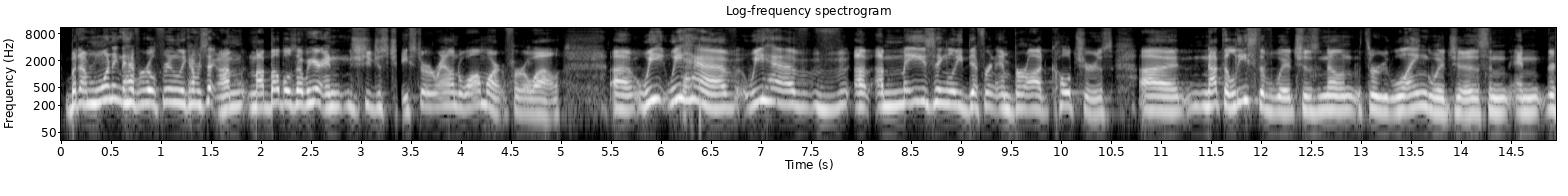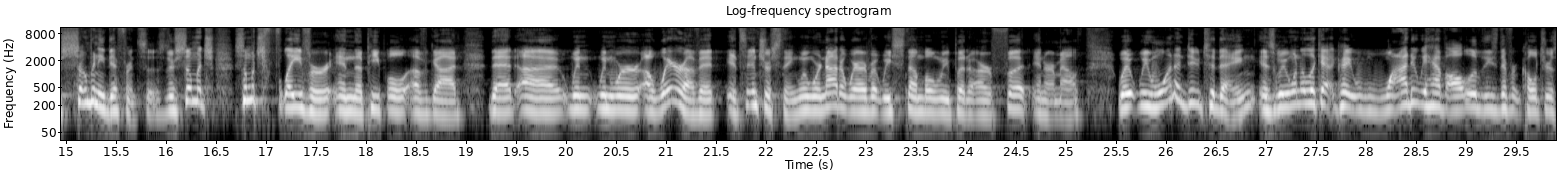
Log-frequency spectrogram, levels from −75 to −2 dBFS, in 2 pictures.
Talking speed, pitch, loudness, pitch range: 225 wpm, 170 Hz, -16 LUFS, 150-200 Hz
